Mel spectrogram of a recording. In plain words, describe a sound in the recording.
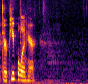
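A young woman speaks briefly into a microphone with animation.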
